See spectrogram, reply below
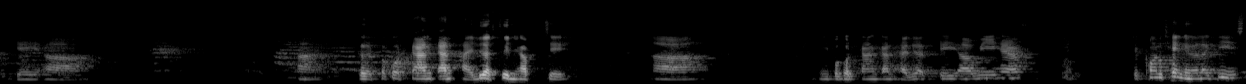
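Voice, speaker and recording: A man's voice: medium pitch, steady tone, slow pace, long pauses. A university lecturer, a man, explains material to his class in a chatty, informal way, switching between Thai and English terms. He is recorded on a phone in an echoey lecture room with a faint hum of background noise.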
